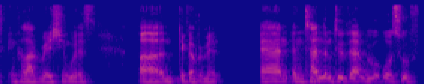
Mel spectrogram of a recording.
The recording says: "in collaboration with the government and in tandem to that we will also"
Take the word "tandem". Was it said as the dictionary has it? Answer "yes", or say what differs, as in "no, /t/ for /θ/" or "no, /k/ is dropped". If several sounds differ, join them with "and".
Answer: no, /s/ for /t/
